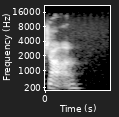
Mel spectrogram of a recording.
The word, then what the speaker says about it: Can: his last name is Y-A-M-A-N. – Wait a minute. What were you spelling the first name? – His first name is C-A-N. And it's pronounced like John.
